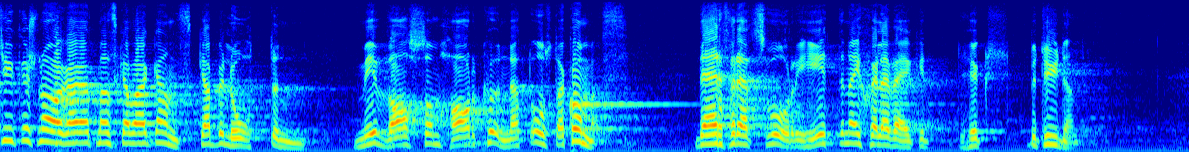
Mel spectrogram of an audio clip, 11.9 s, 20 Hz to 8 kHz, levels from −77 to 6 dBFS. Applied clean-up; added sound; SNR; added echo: none; none; none; none.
